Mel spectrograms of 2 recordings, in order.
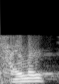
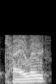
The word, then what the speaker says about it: Tyler: My name is Tyler. Tyler, T-Y-L-E-R. – Got it. Yes. – And I'm calling with Cardiff. It's spelled C-A-R-D-I-F-F, as in Frank.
